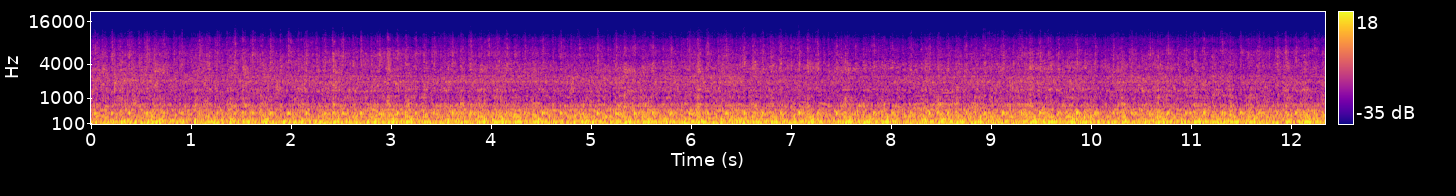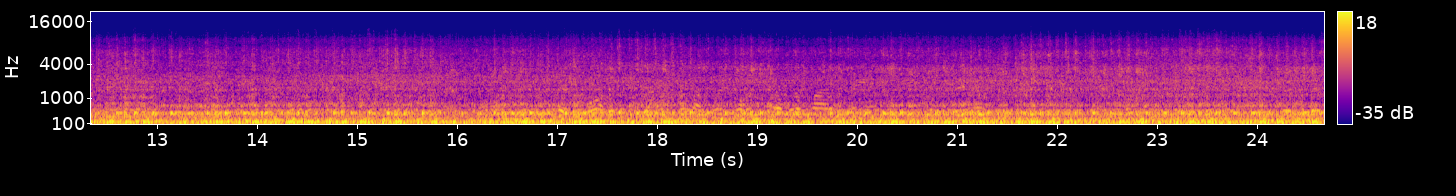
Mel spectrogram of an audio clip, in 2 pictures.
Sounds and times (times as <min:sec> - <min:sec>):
Heavy engine (low frequency): 0:00.0 - 0:24.6
Idling: 0:00.0 - 0:24.6
Vehicle: 0:00.0 - 0:24.6.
